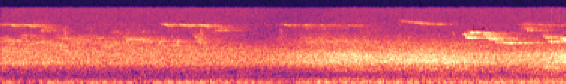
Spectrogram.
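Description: Small birds singing: short, thin, high calls scattered through, with a stepped falling phrase near the end, over a steady background hiss.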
